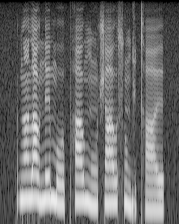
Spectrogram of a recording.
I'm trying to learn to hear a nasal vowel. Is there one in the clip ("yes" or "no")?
yes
